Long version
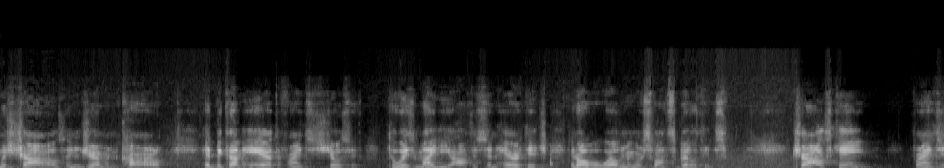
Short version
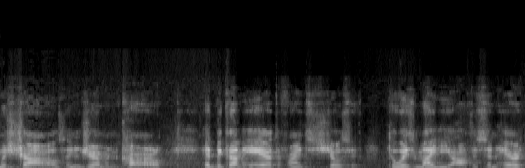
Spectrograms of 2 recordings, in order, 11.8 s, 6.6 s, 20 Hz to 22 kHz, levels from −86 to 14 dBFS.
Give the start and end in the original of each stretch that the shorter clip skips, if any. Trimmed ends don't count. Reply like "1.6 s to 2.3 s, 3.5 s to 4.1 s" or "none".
none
